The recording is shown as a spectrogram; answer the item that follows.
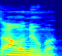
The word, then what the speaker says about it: Aonuma: That's it for Aonuma? Aonuma. Excuse me. Chat told me how to pronounce that correctly. It's Aonuma.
